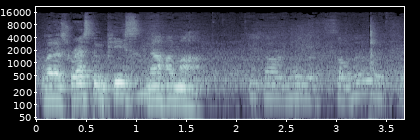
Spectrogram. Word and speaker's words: Naamah: Um Uh Naamah. Naamah.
